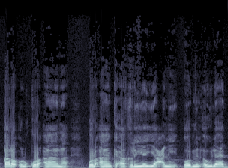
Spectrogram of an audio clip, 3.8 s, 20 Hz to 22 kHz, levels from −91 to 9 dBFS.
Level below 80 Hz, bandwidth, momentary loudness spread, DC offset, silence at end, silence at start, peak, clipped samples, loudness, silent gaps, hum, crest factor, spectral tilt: -48 dBFS; 11 kHz; 5 LU; under 0.1%; 0 s; 0.05 s; 0 dBFS; 0.2%; -11 LUFS; none; none; 10 dB; -8.5 dB/octave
